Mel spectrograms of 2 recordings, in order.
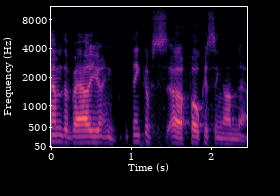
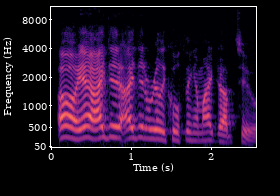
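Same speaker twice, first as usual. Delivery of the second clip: mock one-upping; 7 semitones higher than usual. Shown as a demonstration. Mock upping reply example.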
